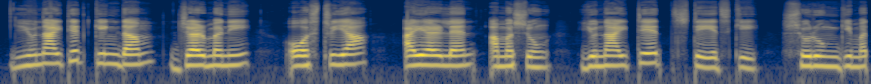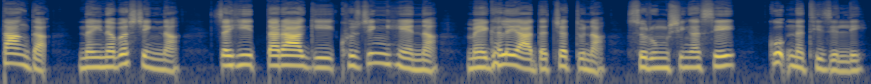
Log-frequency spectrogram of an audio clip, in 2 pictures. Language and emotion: Manipuri, neutral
